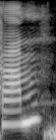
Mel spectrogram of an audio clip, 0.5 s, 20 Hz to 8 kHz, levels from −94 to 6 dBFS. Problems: none marked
